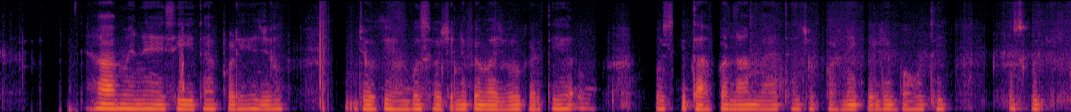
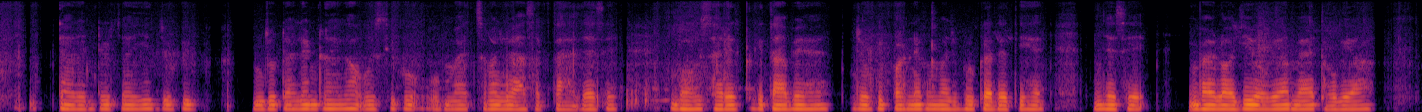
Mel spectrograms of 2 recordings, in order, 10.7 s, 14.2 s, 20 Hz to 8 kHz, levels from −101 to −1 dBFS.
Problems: constant background noise, background conversations at intervals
